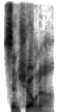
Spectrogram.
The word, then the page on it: cinchona: American English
